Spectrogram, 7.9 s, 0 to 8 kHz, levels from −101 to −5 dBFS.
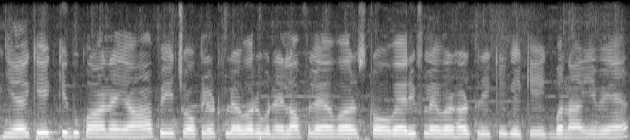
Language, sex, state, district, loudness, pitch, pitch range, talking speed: Hindi, female, Rajasthan, Bikaner, -13 LUFS, 205 Hz, 200-215 Hz, 150 wpm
